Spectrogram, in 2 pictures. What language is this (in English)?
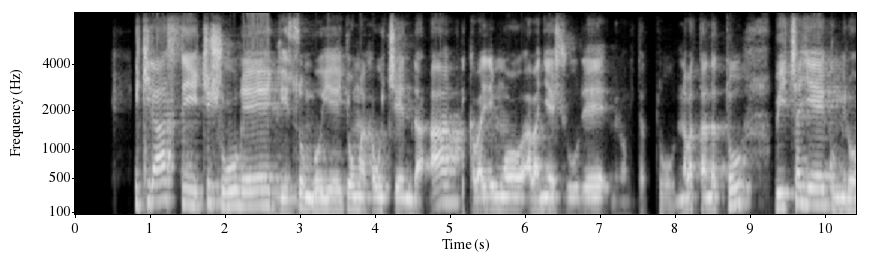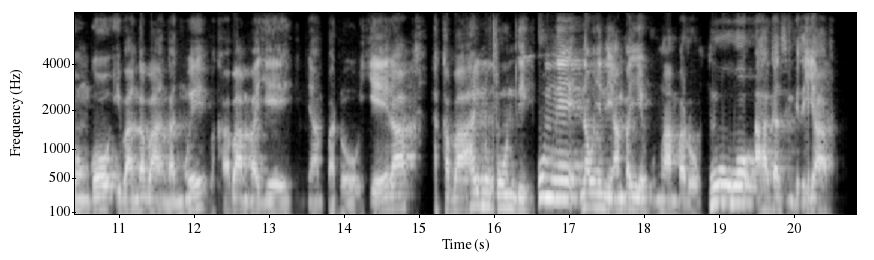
Rundi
